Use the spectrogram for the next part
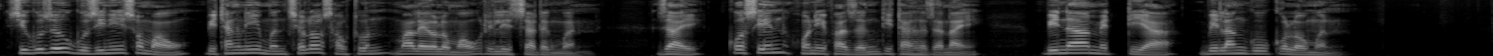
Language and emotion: Bodo, neutral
